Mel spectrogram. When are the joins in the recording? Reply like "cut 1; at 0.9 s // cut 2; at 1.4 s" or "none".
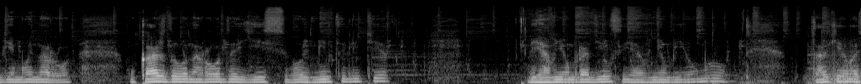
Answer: none

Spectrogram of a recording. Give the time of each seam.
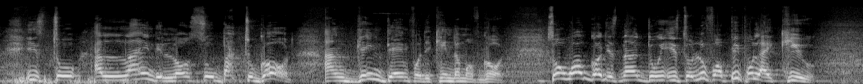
cut 1; at 5.3 s

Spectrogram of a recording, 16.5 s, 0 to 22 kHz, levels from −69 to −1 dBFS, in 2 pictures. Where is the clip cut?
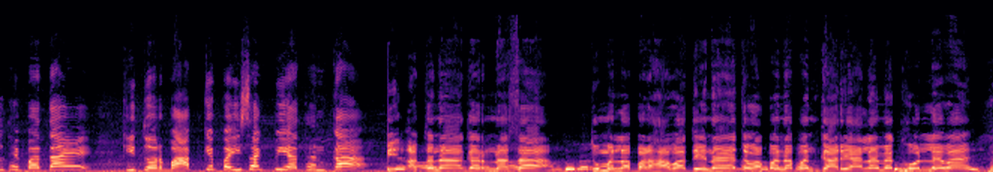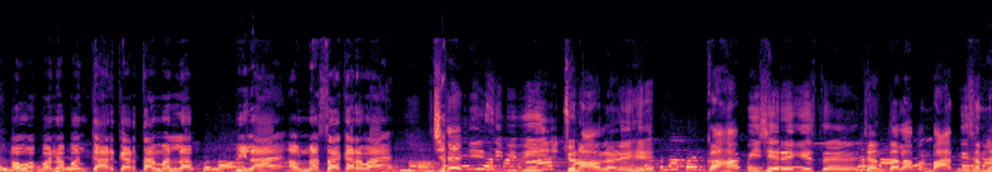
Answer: cut 1; at 3.3 s // cut 2; at 12.0 s

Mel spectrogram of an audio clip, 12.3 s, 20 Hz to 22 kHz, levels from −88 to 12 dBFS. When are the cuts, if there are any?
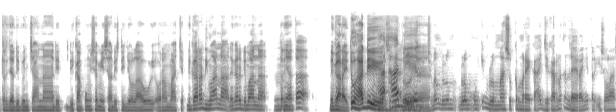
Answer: none

